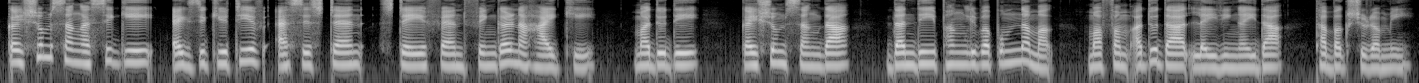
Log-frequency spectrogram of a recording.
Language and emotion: Manipuri, neutral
